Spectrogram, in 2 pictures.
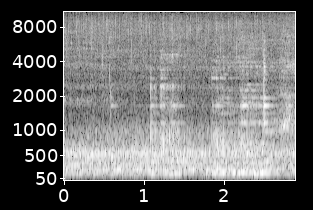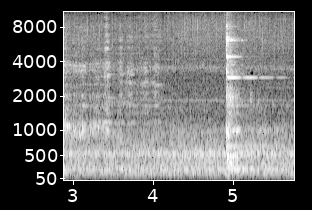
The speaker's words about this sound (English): You can hear that boiling away.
